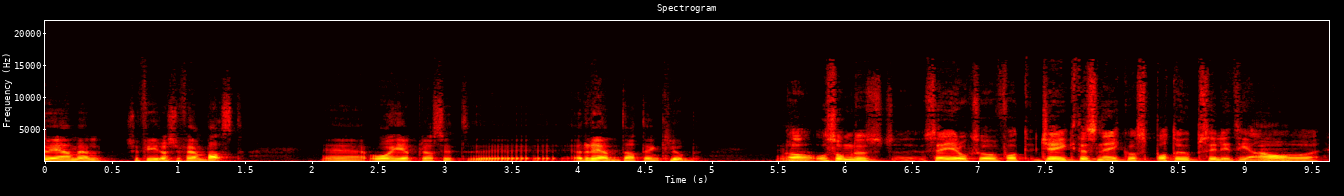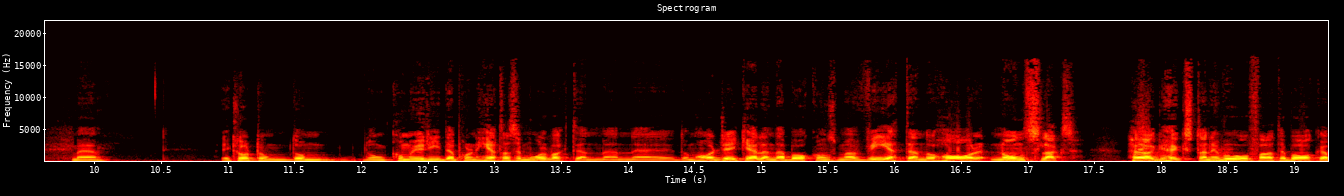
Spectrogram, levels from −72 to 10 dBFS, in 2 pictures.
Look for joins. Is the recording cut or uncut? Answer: cut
